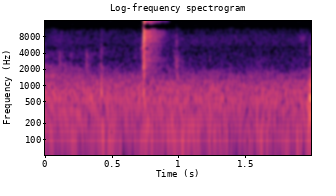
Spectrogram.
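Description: Quiet outdoor background with a single sharp click about three-quarters of a second in, and a couple of faint ticks just before it.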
